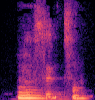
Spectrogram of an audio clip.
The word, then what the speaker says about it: percent: A ênfase, na verdade, está uma sílaba para frente. 100%. Percent.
